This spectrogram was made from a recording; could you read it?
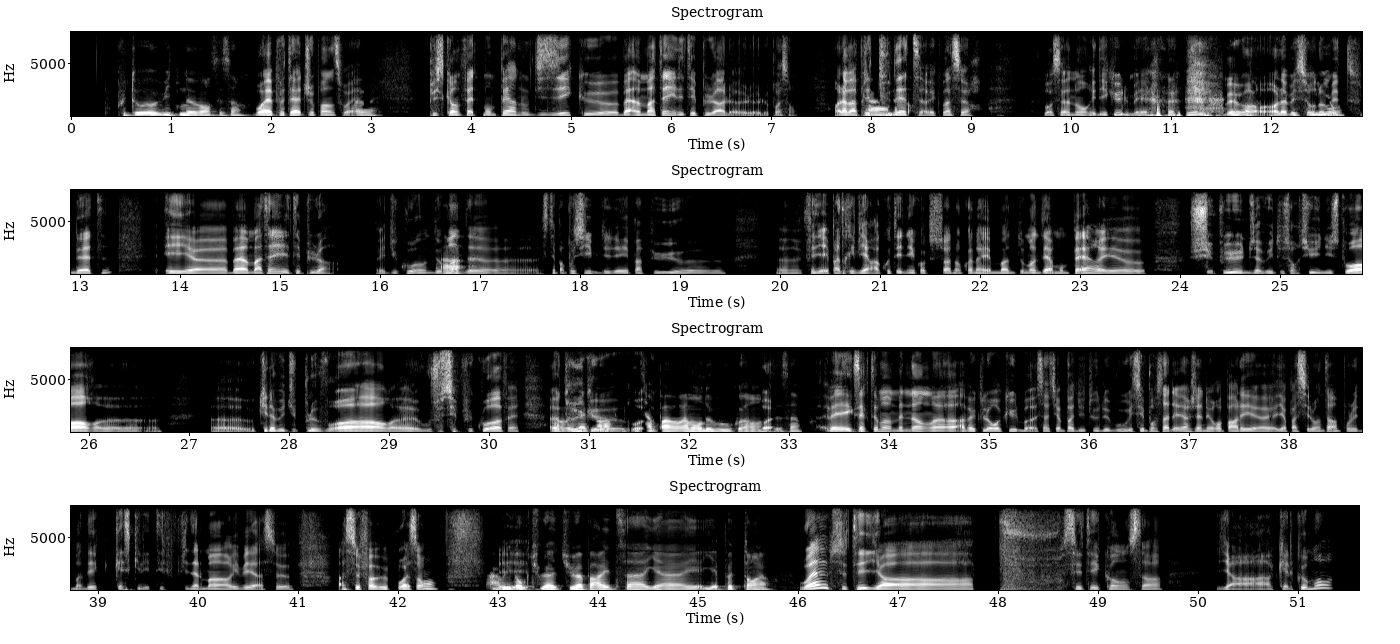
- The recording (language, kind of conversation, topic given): French, podcast, Quel est ton plus beau souvenir en famille ?
- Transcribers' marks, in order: other background noise; tapping; chuckle; laughing while speaking: "Oui"; chuckle; stressed: "finalement"; scoff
